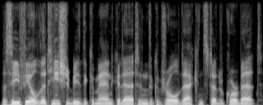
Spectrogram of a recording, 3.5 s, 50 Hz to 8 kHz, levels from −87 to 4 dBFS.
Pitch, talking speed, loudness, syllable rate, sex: 115 Hz, 290 wpm, -16 LUFS, 6.3 syllables/s, male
